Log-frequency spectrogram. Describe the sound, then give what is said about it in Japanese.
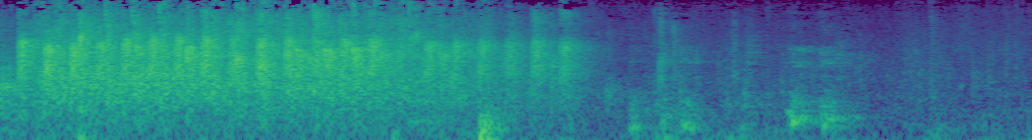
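An audience at a morning church worship service breaks into loud, dense applause for about six seconds to welcome the preacher, a steady wash of many hands clapping, then it fades quickly into quiet rustling and a few scattered low sounds. “大きな拍手を持ってお迎えしましょう。”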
